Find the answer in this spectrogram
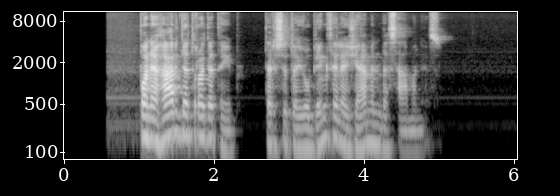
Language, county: Lithuanian, Utena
